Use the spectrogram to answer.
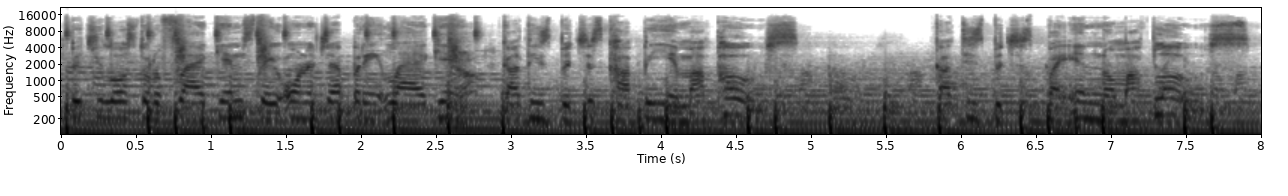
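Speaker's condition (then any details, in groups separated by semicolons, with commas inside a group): No condition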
